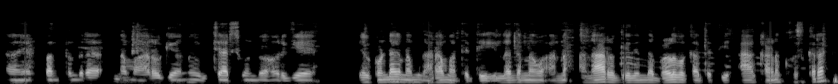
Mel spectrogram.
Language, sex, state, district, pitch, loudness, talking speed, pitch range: Kannada, male, Karnataka, Bijapur, 105 Hz, -26 LUFS, 130 wpm, 100-105 Hz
